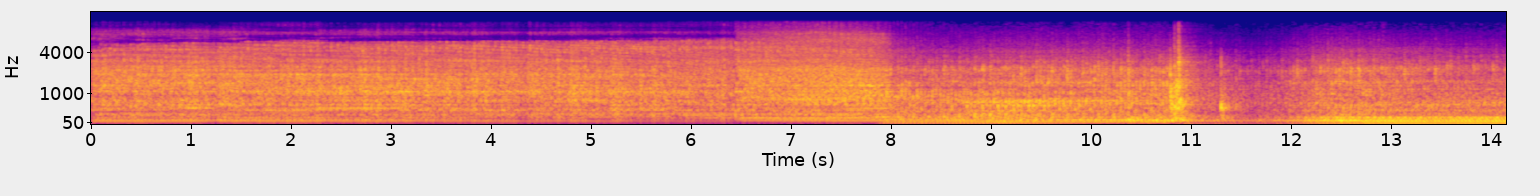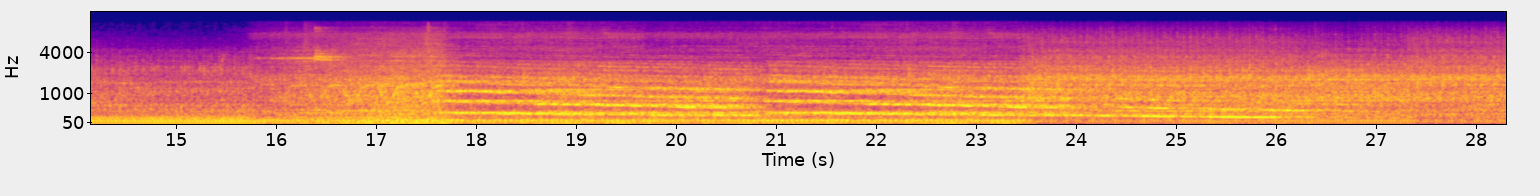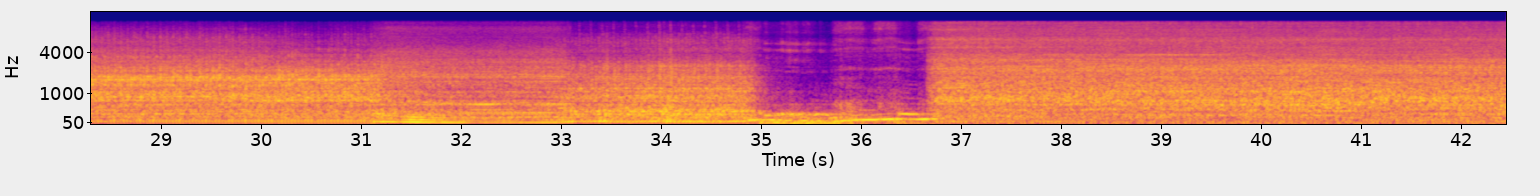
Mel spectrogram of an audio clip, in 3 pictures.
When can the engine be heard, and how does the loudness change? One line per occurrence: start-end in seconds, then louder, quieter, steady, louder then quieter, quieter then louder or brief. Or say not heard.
0.0-42.4 steady.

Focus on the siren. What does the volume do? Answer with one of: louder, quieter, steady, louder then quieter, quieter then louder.
steady.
